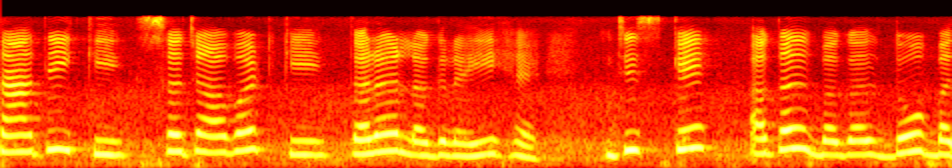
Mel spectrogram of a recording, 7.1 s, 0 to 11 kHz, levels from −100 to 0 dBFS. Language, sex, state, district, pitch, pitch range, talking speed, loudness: Hindi, female, Uttar Pradesh, Budaun, 290 Hz, 265-345 Hz, 100 wpm, -14 LUFS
